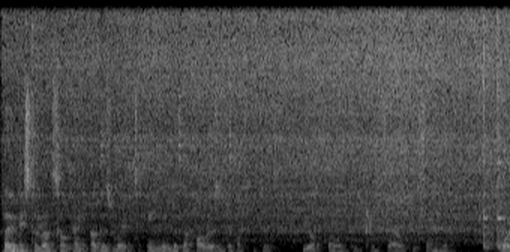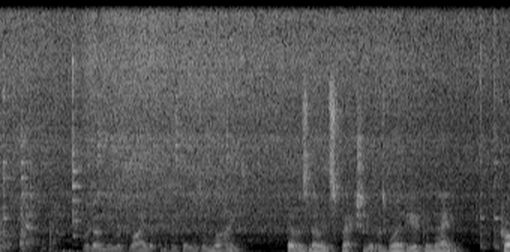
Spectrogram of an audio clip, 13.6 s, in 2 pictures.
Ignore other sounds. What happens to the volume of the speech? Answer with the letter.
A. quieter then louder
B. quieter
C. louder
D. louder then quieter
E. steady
A.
